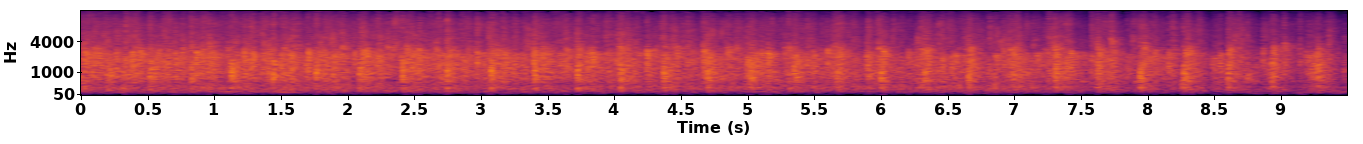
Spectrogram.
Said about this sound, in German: Das ist dein Applaus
